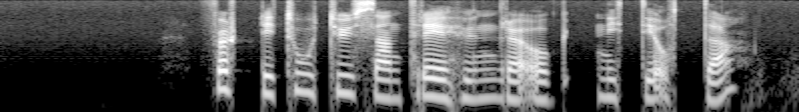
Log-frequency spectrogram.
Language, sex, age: Norwegian, female, 20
